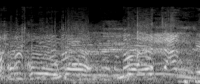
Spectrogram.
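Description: Only speech: several people chatting over one another at close range.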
